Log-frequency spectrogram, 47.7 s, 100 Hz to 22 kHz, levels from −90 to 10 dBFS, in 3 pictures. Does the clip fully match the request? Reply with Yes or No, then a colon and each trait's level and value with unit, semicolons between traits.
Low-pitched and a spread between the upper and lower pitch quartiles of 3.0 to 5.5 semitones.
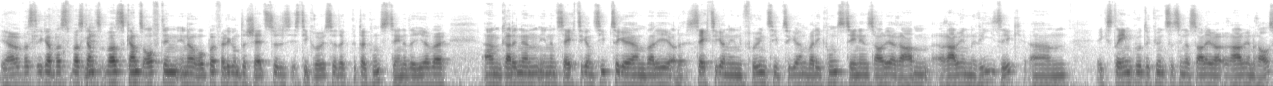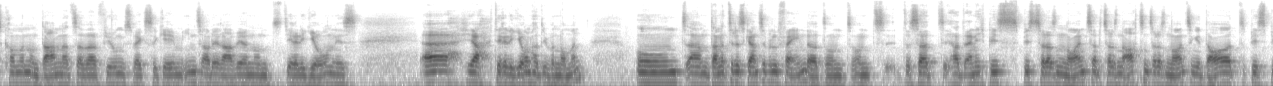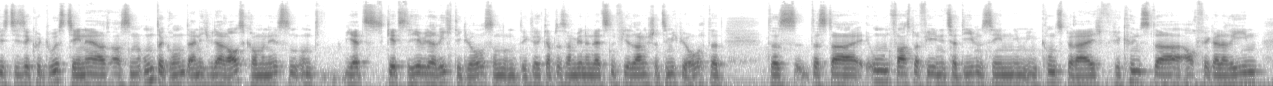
No: low, 105 Hz; narrow, 2.4 semitones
